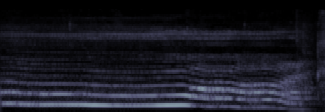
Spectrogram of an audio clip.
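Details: Luoluo, a pet Alaskan Malamute, holds a long, pure, steady howl for about two seconds, then wavers and drops lower before trailing off. The sustained woo is clean against near silence.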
